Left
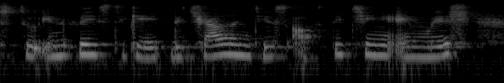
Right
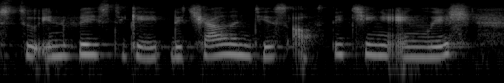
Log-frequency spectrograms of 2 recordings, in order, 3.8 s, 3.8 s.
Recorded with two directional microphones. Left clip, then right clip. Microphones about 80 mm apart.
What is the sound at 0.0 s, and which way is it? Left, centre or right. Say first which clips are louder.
A woman's voice: right 5 dB; centre.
